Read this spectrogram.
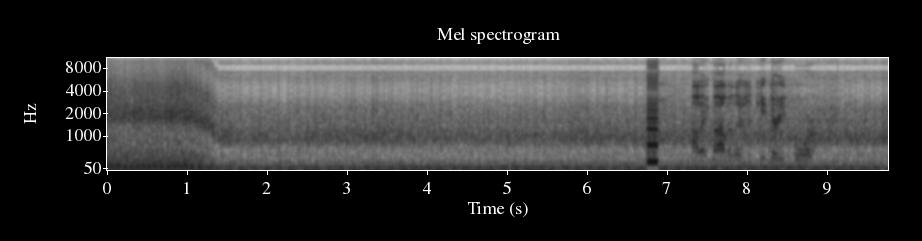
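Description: A propeller aircraft engine drones steadily and loudly, then quiets a little.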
